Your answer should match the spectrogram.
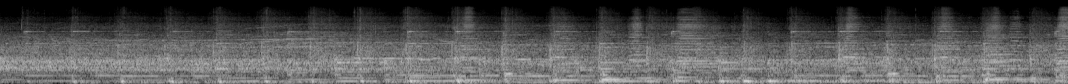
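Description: Live hip-hop concert music played over an arena's PA, heard from the crowd, with bass notes held under it and a beat of sharp hits that becomes steadier about four seconds in. Crowd noise is mixed in.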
